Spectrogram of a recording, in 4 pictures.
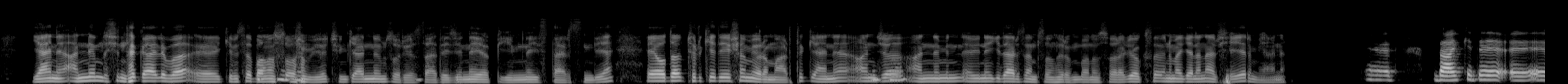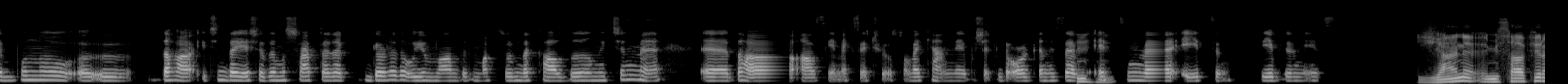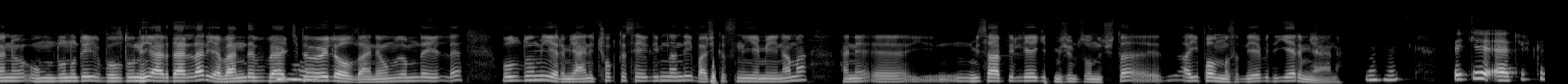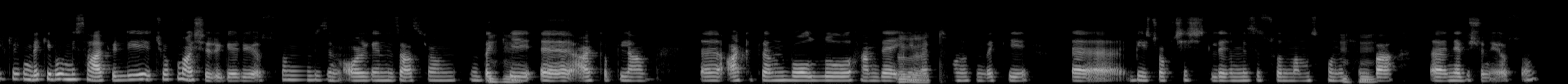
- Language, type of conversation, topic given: Turkish, podcast, Haftalık yemek hazırlığını nasıl organize ediyorsun?
- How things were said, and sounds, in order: laughing while speaking: "dışında"; giggle; laughing while speaking: "sormuyor"; distorted speech; other background noise; static; tapping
